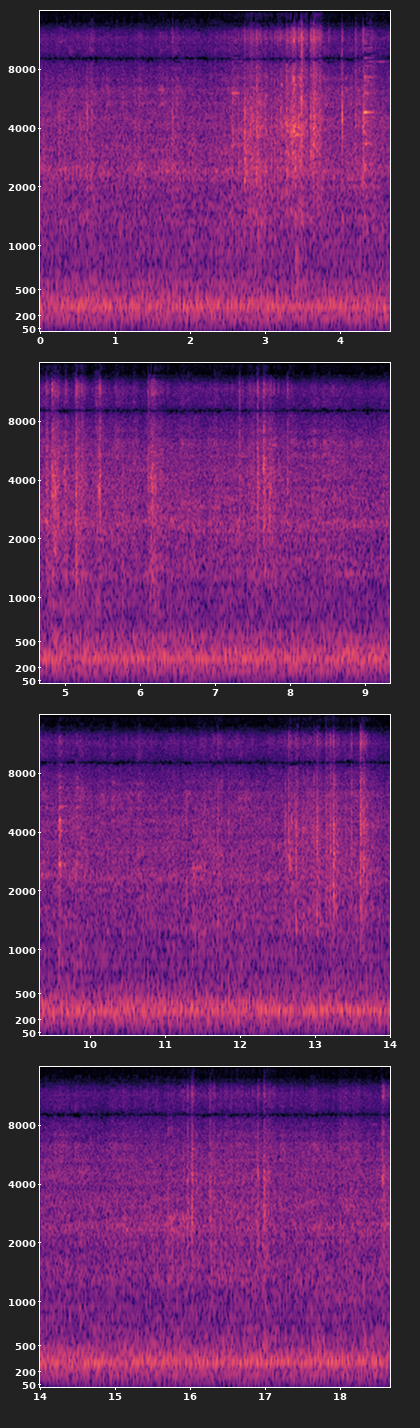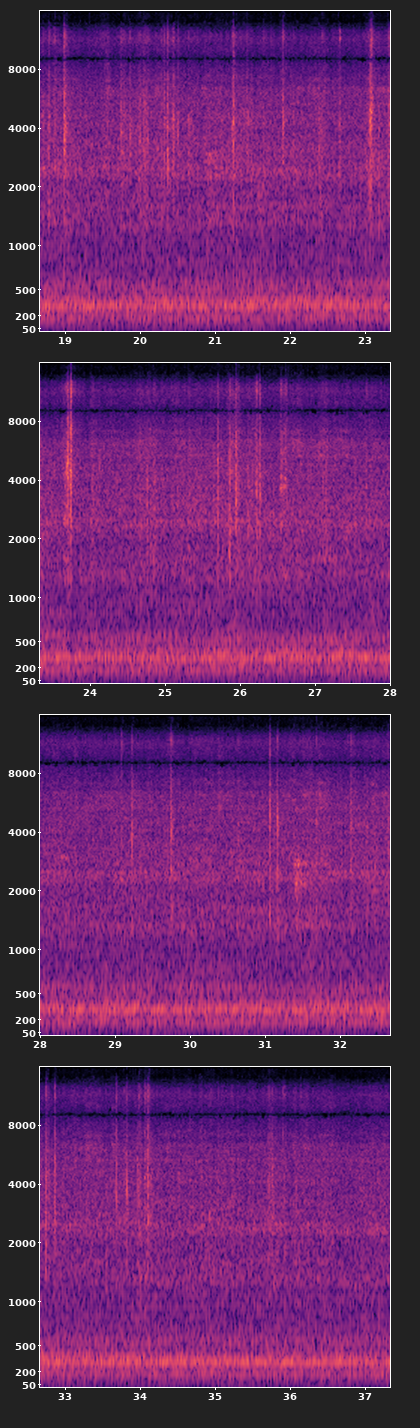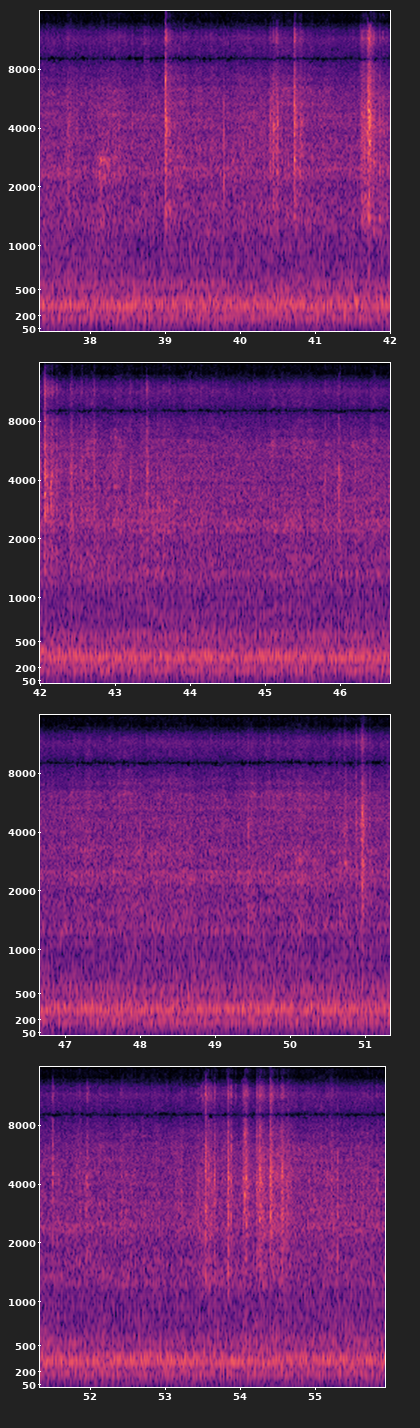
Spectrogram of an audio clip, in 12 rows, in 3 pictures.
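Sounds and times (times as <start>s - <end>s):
engine running: 0.0s - 55.9s.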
